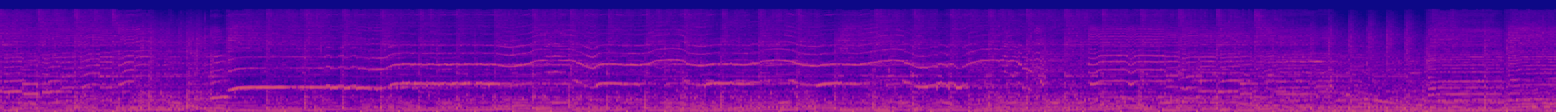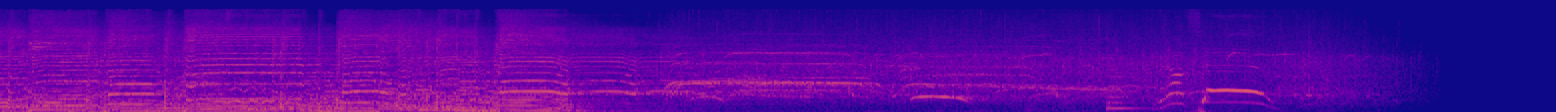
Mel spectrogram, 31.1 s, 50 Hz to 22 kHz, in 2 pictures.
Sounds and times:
Rock music: 0:00.0 - 0:23.0, 0:26.6 - 0:27.9
Saxophone: 0:00.0 - 0:23.0
Whoop: 0:22.2 - 0:26.6
Speech: 0:27.1 - 0:28.3.

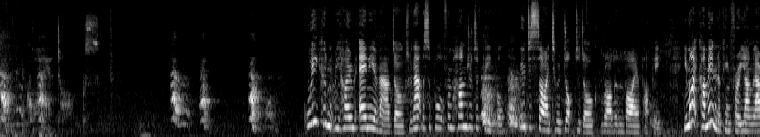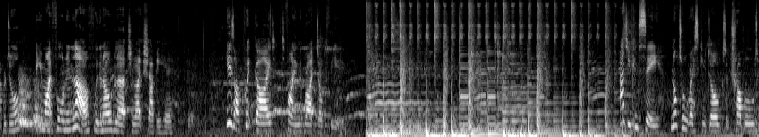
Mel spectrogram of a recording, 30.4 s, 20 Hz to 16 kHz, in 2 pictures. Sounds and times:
Yip: 0:00.0 - 0:00.4, 0:03.4 - 0:04.4, 0:05.0 - 0:05.6
Speech: 0:06.1 - 0:18.7, 0:19.7 - 0:22.2, 0:27.6 - 0:30.3.

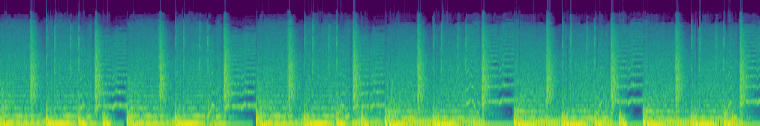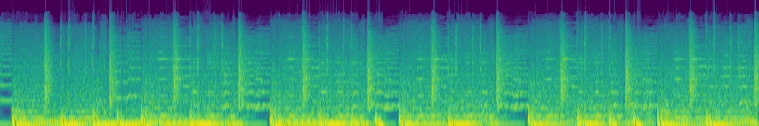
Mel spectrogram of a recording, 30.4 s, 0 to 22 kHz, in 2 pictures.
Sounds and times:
Exciting music: 0:00.0 - 0:30.3.

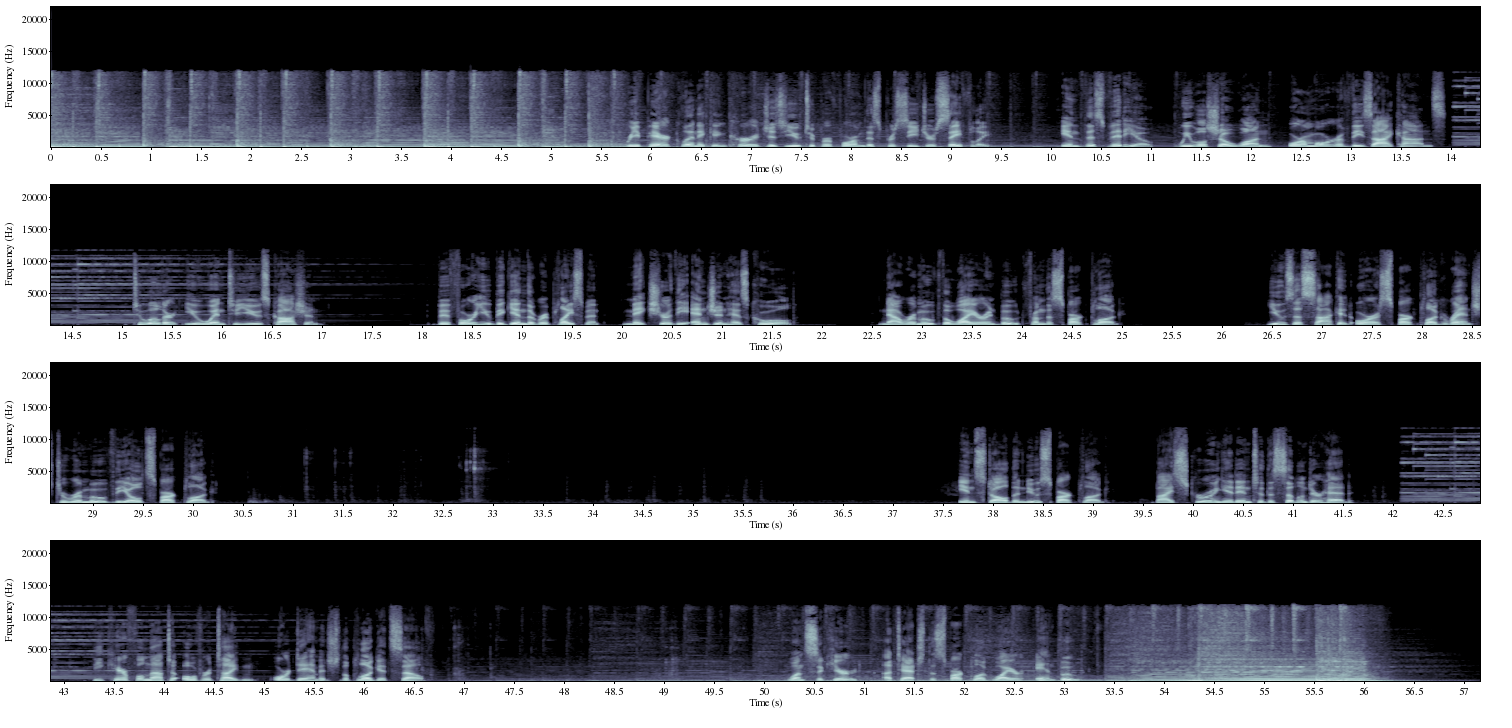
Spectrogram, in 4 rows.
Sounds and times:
Music: 0:00.0 - 0:13.2, 0:14.0 - 0:17.9, 0:42.1 - 0:45.7, 0:46.5 - 0:57.1
Speech: 0:05.7 - 0:09.4, 0:10.1 - 0:14.0, 0:15.1 - 0:17.0, 0:18.2 - 0:21.8, 0:22.6 - 0:25.0, 0:26.5 - 0:30.2, 0:37.6 - 0:41.6, 0:43.3 - 0:46.7, 0:50.2 - 0:53.2.

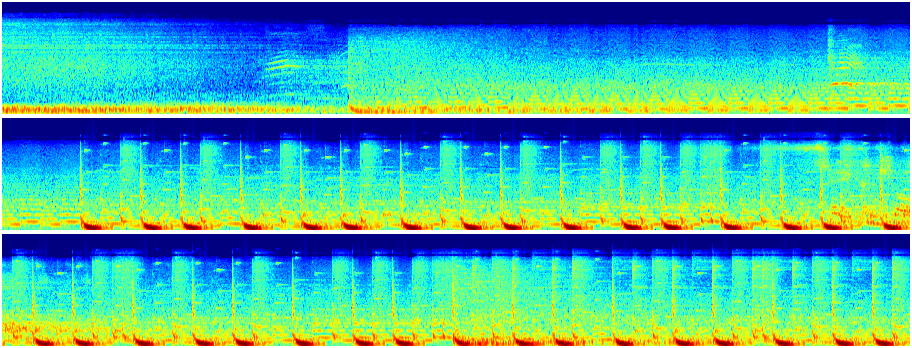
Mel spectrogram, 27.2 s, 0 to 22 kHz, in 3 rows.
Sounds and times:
Drum and bass: 0:00.0 - 0:27.2.

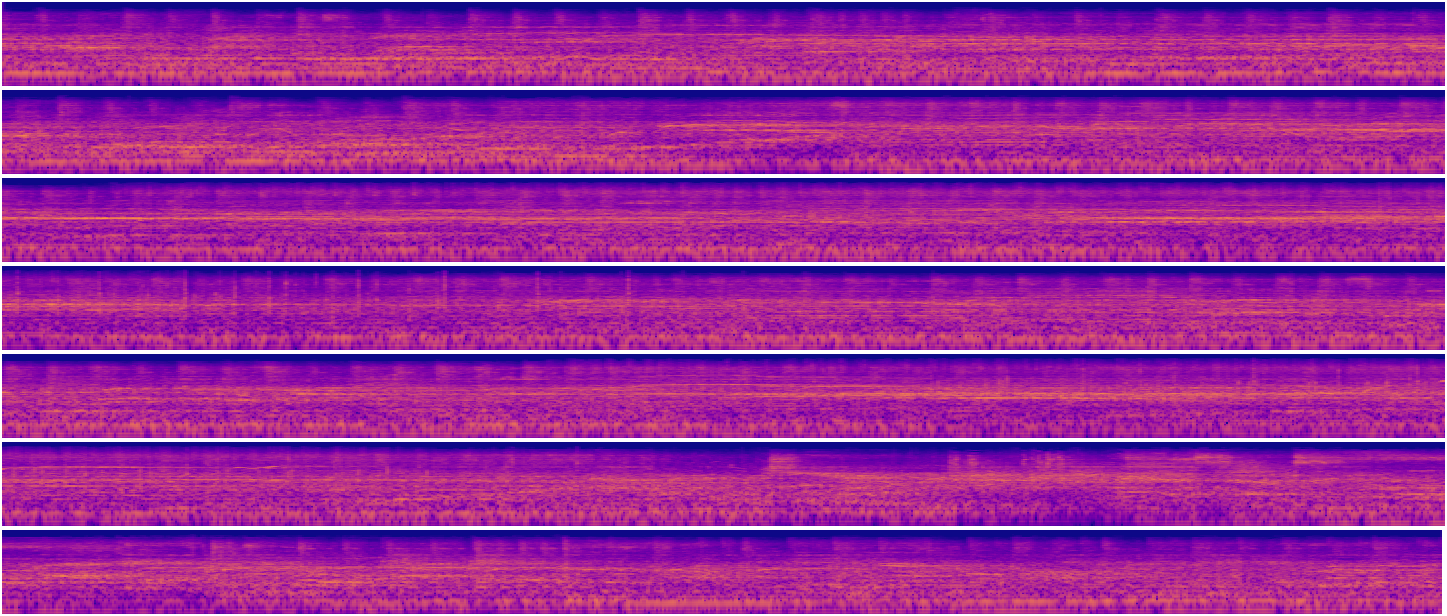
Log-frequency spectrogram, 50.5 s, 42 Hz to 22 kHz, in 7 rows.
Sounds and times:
Cheering: 0:00.0 - 0:39.6, 0:40.7 - 0:50.4.

